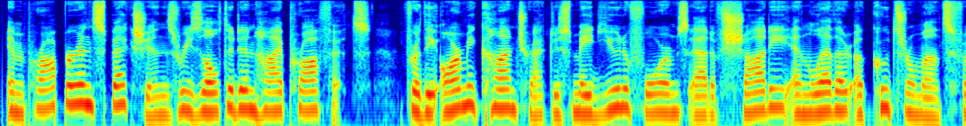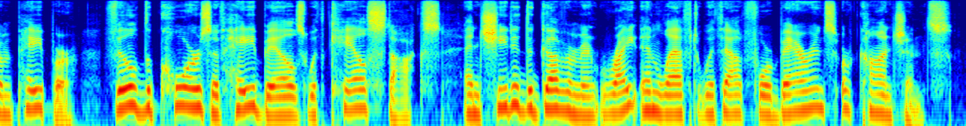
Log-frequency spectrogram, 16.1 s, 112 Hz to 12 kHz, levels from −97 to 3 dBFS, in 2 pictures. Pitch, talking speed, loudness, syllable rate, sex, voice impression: 190 Hz, 150 wpm, -18 LUFS, 4.5 syllables/s, female, feminine, adult-like, slightly powerful, slightly hard, fluent, intellectual, calm, slightly reassuring, elegant, strict, sharp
